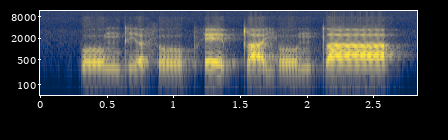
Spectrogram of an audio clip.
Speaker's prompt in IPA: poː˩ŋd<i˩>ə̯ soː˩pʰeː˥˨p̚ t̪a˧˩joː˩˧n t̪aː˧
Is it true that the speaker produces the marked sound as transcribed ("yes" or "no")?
yes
